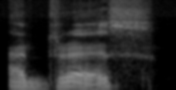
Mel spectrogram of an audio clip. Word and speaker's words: address: you look what's your address when you're saying address did you notice the differentiation address and address this is actually a matter of pronunciation or the tone where you have to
